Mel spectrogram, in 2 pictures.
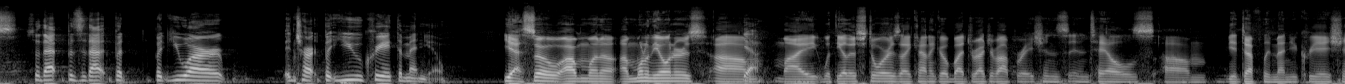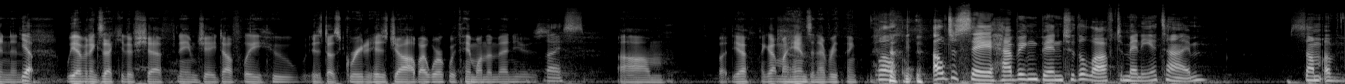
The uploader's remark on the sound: LIVE From Hopothecary Ales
